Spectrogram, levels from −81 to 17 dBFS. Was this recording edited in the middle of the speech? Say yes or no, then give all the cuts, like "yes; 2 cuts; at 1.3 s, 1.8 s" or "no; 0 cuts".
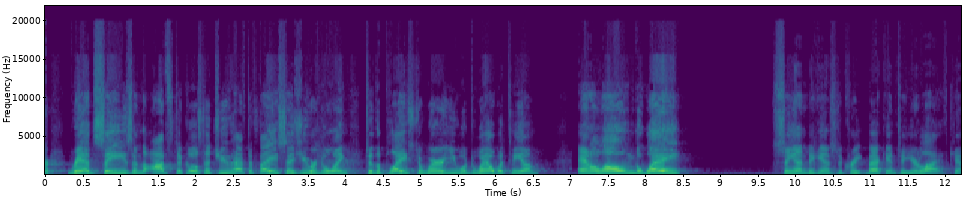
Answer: no; 0 cuts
